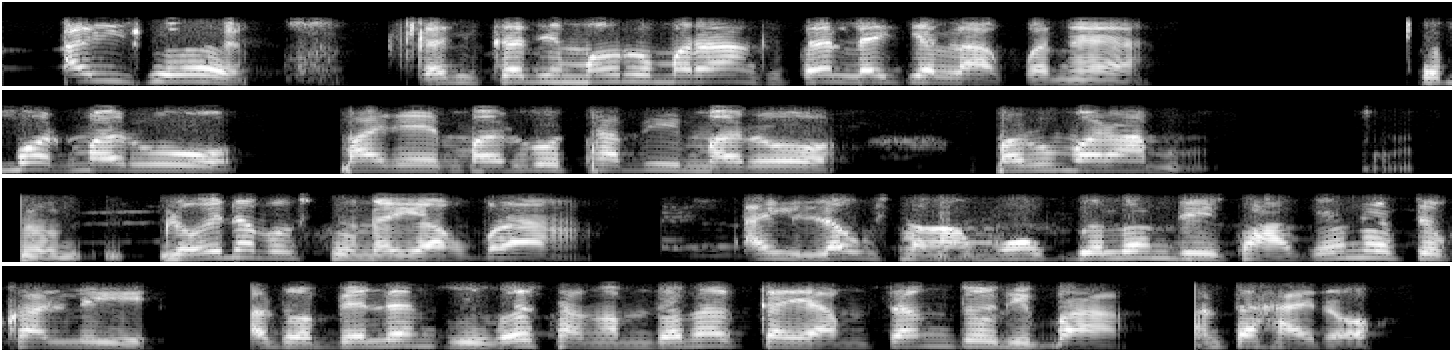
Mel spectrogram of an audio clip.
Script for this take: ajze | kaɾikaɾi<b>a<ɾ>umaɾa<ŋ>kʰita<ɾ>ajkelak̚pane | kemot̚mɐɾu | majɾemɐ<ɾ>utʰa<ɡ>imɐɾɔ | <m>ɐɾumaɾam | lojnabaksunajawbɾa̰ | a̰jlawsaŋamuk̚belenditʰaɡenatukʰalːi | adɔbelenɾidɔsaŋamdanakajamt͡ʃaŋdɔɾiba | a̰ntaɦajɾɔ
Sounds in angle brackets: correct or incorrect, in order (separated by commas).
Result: incorrect, correct, correct, incorrect, correct, incorrect, correct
